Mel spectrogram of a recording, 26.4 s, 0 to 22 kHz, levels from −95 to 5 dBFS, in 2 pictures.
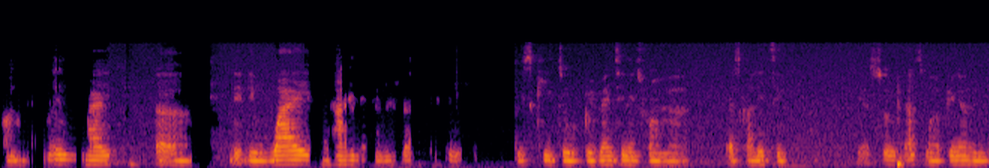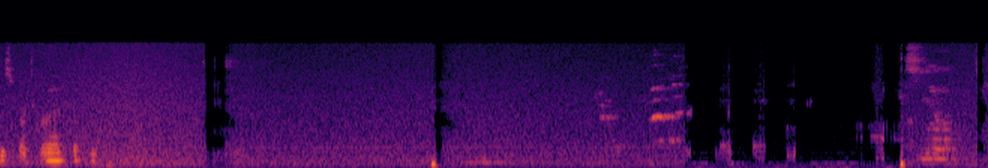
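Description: From 0.0 to 6.15 s the speech is repeatedly pulled down, by roughly 35 dB at its deepest and for about three seconds in total. This is speech suppressed in double talk, likely an echo canceller that could not tell the local talker from loudspeaker echo while both sides spoke, so it attenuated everything. From 6.43 to 6.84 s the room background is gated by the echo canceller, dropping by about 27 dB for around 0.4 s while the canceller clamps the microphone. A brief scrap of the other side's voice leaking through follows at 6.84 s, roughly 30 dB below the speech. At 15.93 to 16.21 s the background gates again, down about 23 dB. From 22.34 to 25.93 s the far-end voice leaks through, only about 15 dB under the speech, likely residual echo the canceller failed to remove. Inside that stretch, 22.44 to 25.18 s, the local speech suffers double-talk suppression of roughly 35 dB over about 0.3 s, and from 23.25 to 25.16 s the background is gated by around 23 dB for about 0.7 s in total. 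The call microphone processing band-limits the audio to 8 kHz, which is expected.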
